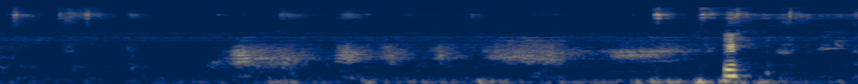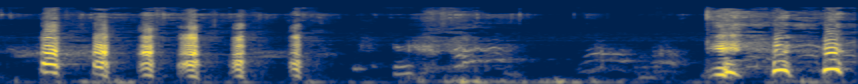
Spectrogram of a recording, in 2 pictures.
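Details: Two Jack Russell Terriers at lively play at home, one giving a quick run of about eight sharp, high yips in a row, then another short burst, while a person talks in the background.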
